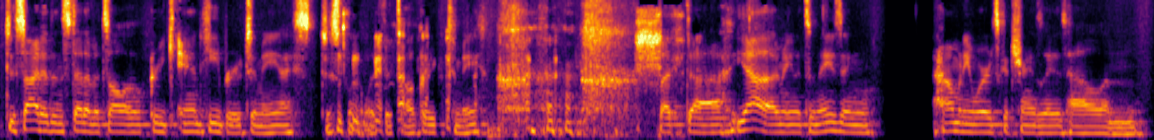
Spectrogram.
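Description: A man in a casual discussion, relaxed and joking. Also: mid-range voice, measured pace, slight background noise, poor audio.

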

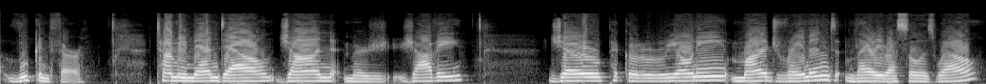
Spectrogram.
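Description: Low-voiced chatty woman radio host. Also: smooth. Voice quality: loud voice. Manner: chatty, enthusiastic, many fillers and restarts. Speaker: radio show host and numerologist. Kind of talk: casual radio interview chat.

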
